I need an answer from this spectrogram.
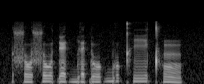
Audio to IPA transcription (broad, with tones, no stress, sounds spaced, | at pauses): s u˨ s u˦ ɗ e˦ ɡ͡b ɪ˦ ɗ u˨˦ ɡ͡b u˦ kʰ iː˦ tʰ ũ˦˨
